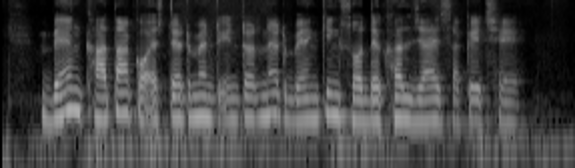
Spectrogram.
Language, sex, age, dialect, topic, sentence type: Maithili, male, 18-24, Bajjika, banking, statement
